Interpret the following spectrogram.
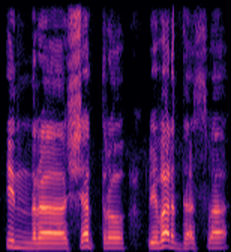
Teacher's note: ಆದರೆ ಅವನು ಅಂದದ್ದು ಇಂದ್ರ ಶತ್ರು ವಿವರ್ಧಸ್ವ. ಇಂದ್ರಕ್ಕೆ ಉದಾತ್ತ ಕೊಟ್ಟ, ಶಕ್ಕೆ ಅನುದಾತ್ತ ಕೊಟ್ಟ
